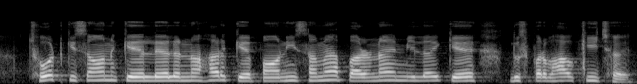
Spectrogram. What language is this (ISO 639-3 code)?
mai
